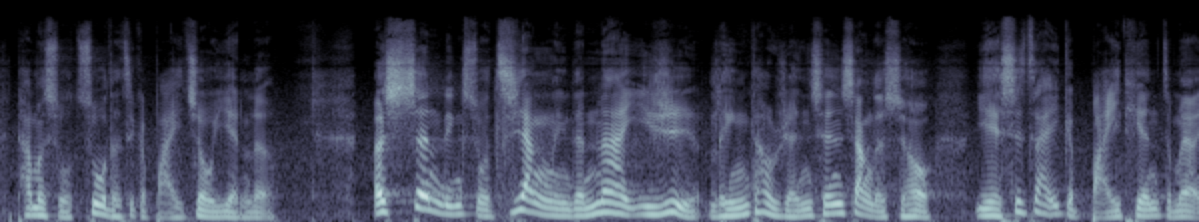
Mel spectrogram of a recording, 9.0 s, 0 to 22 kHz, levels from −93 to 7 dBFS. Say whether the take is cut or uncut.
uncut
